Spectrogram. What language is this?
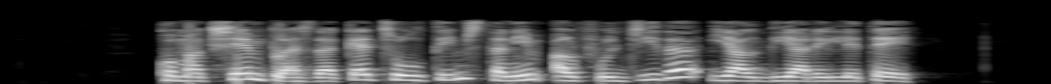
Catalan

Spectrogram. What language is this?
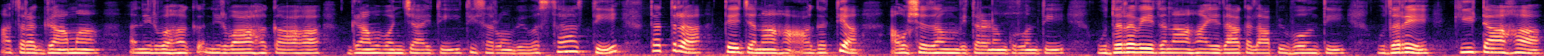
Sanskrit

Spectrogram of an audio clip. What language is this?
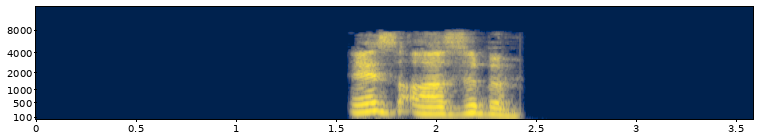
Kurdish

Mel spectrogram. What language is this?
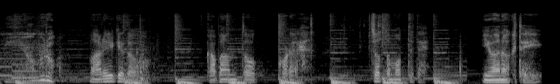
Japanese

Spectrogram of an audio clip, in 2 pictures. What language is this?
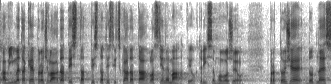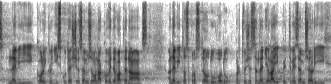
Czech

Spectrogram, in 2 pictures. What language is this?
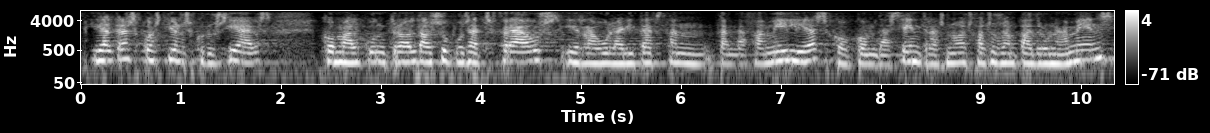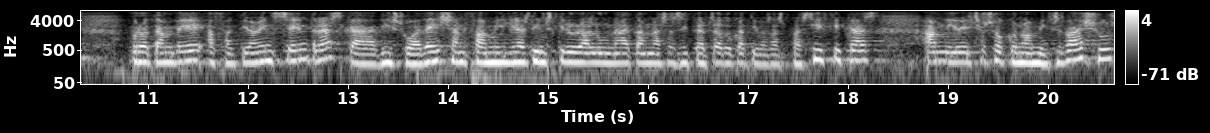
Catalan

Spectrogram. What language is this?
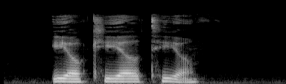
Esperanto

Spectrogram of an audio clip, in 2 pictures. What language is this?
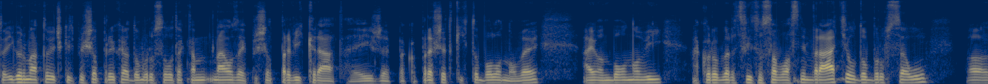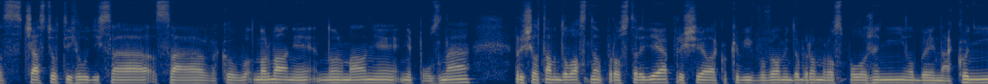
Slovak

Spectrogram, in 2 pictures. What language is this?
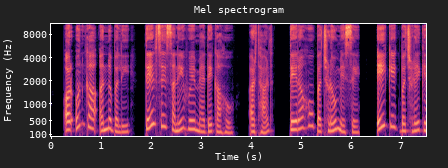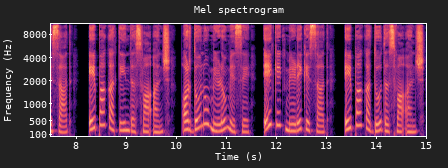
Hindi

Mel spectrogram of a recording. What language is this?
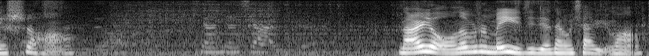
Chinese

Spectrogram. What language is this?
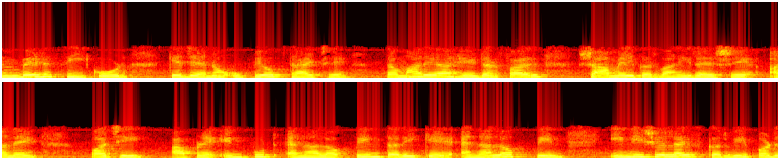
Gujarati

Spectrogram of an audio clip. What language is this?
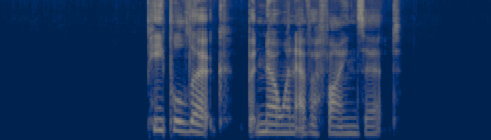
English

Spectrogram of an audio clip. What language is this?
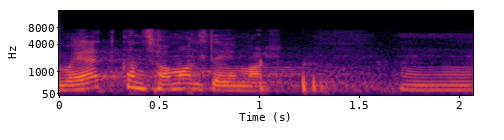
Estonian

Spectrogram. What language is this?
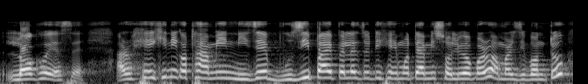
Assamese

